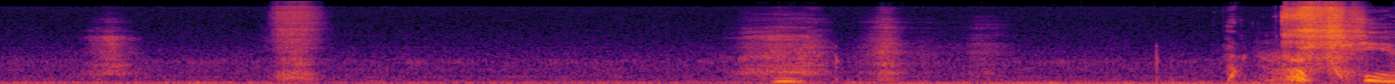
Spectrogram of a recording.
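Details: Several short, sharp sneezes in quiet room noise, the last one loudest; sneezing.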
